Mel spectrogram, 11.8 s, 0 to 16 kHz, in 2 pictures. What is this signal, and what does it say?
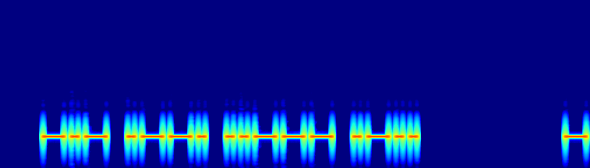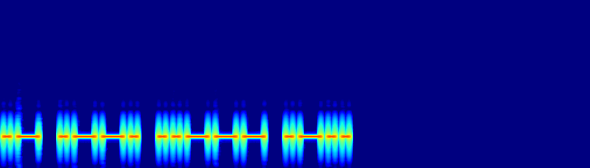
Morse code, heard as a keyed tone, about 17 wpm, 700 Hz. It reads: KP2L KP2L
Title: DXCC-100 Call Signs - 4 Characters - Repeated 2x - 17wpm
